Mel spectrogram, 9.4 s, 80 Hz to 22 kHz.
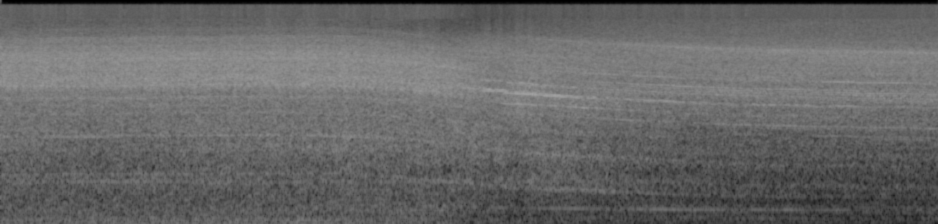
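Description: A Boeing 757 in the X-Plane 11 flight simulator roars with thrust reversers on landing, a loud broad rush that fades to a softer steady hum as the aircraft slows.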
